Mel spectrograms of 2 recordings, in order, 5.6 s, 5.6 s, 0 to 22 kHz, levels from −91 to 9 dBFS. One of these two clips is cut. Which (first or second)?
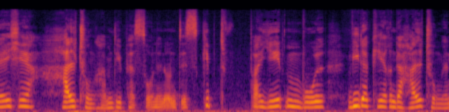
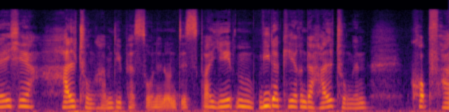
second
